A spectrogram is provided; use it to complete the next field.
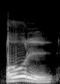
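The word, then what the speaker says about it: قُلْ: করে আমাদের শিখতে হবে কফের উচ্চারণ জিহ্বার গোড়া তার বরাবর উপরের তালুর সঙ্গে লাগাইয়া উচ্চারণ করতে হবে তো এই কফটি জমা লামকে ধরবে কফ লাম পেশ কুল কুল তারপরে দেখুন আউ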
